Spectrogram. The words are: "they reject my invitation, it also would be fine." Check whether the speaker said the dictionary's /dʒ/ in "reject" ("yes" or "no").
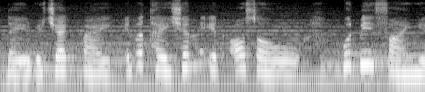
no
